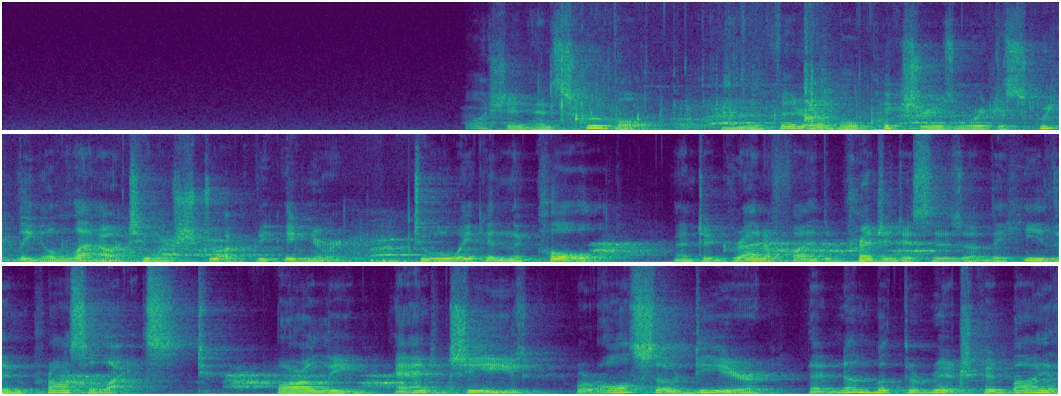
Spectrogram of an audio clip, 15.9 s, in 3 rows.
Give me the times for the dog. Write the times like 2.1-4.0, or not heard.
2.4-13.6.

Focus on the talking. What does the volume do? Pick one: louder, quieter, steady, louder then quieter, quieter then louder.
steady.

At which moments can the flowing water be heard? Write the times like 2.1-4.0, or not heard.
not heard.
